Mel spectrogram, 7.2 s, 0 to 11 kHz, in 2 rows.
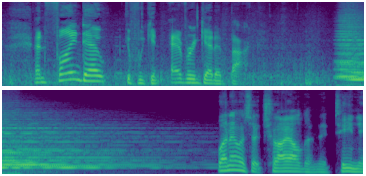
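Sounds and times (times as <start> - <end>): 
low rumble of a passing passenger train: 0.0 - 5.2
speech: 0.3 - 2.6, 5.8 - 7.2
loud sustained train horn blast: 3.3 - 5.8.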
